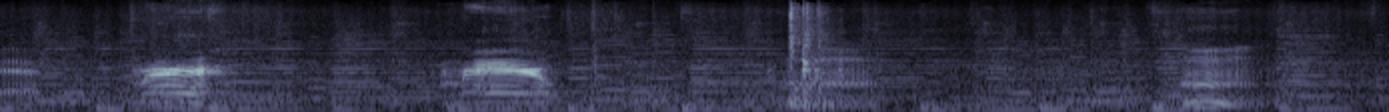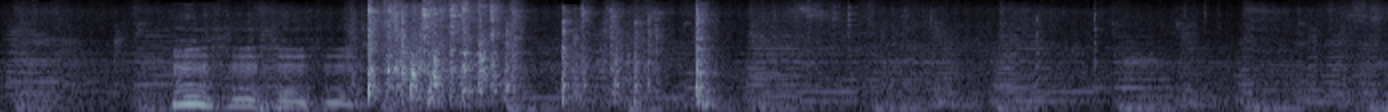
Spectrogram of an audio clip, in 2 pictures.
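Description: Background music plays throughout, with short voice-like calls over it. Sharp cracks and clicks come about three seconds in and again around seven seconds, as the plastic casing of a PCMCIA card is pried with pliers.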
